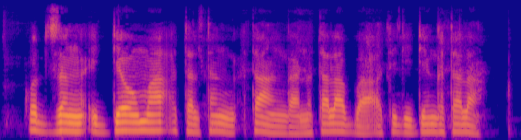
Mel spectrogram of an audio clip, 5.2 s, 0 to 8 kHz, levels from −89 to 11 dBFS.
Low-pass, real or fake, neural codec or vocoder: 7.2 kHz; real; none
